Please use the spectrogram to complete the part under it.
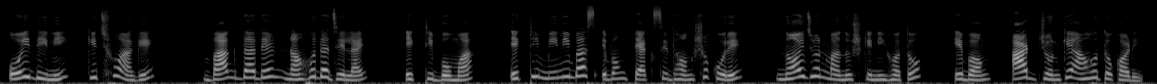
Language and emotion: Bengali, neutral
